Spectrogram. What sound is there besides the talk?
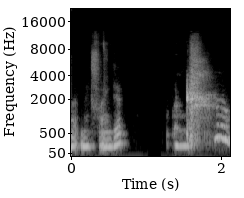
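sneeze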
